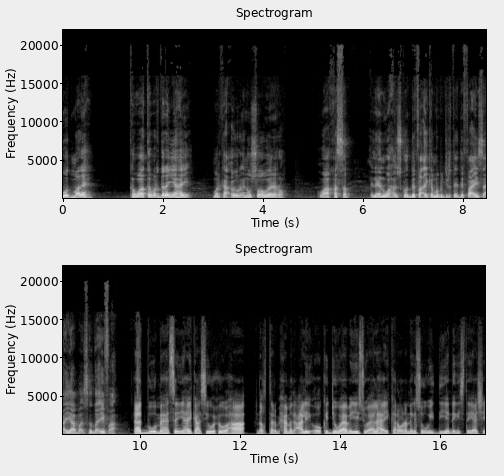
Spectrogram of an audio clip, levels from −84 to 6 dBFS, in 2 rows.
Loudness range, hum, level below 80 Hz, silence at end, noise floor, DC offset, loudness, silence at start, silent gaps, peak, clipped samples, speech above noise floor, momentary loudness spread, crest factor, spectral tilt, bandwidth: 3 LU; none; -50 dBFS; 0 s; -62 dBFS; under 0.1%; -18 LUFS; 0 s; none; -2 dBFS; under 0.1%; 44 dB; 9 LU; 16 dB; -6 dB/octave; over 20 kHz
